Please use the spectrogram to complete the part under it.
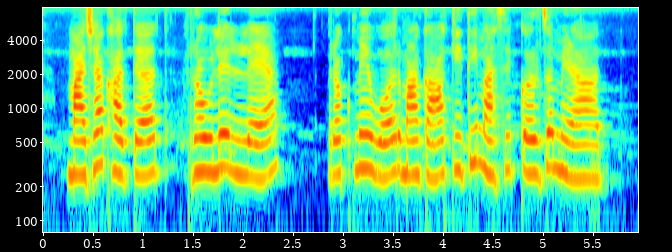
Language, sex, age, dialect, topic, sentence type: Marathi, female, 18-24, Southern Konkan, banking, question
